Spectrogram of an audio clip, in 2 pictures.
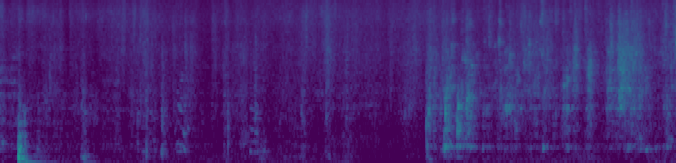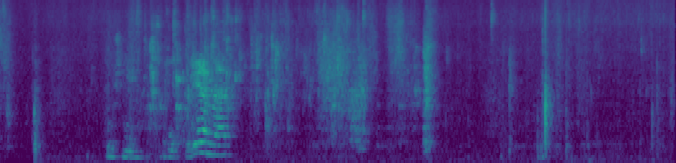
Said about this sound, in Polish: To samo jeśli chodzi o wewnętrzną część parapetu. Również zmywamy wodą z detergentem.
